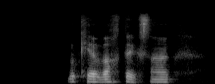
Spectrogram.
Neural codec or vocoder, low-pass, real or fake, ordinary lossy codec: codec, 24 kHz, 0.5 kbps, DualCodec; 10.8 kHz; fake; Opus, 24 kbps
